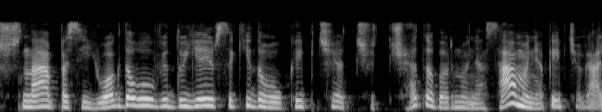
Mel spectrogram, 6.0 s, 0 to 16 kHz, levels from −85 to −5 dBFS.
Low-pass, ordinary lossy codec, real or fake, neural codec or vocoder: 7.2 kHz; AAC, 96 kbps; fake; codec, 16 kHz, 4.8 kbps, FACodec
